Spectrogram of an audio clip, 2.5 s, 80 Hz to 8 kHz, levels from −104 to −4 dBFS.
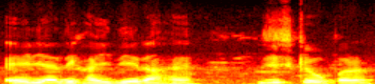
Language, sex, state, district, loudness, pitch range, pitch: Hindi, male, Haryana, Charkhi Dadri, -13 LUFS, 110-125 Hz, 120 Hz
